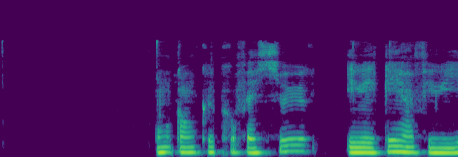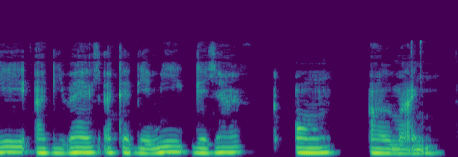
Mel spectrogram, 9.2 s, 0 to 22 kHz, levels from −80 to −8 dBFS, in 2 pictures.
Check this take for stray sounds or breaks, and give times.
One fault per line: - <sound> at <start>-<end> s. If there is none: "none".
none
